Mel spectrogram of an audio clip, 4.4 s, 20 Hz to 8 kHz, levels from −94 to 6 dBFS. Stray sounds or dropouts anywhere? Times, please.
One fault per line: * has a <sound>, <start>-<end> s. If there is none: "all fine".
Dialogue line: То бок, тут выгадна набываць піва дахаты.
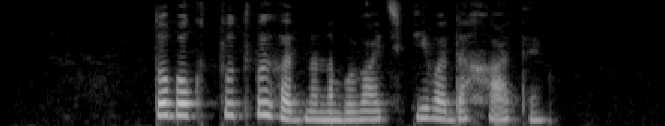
all fine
